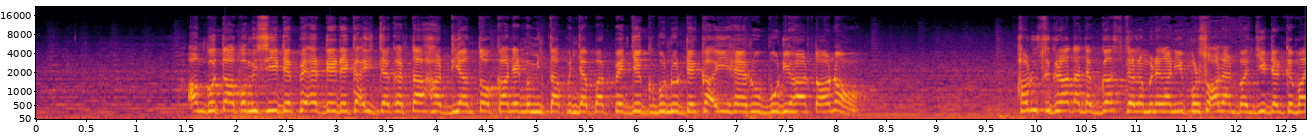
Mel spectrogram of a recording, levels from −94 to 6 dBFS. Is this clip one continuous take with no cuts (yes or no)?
no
